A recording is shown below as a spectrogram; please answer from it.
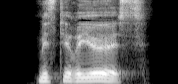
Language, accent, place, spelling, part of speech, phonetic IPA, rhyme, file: German, Germany, Berlin, mysteriös, adjective, [mʏsteˈʁi̯øːs], -øːs, De-mysteriös.ogg
- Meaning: mysterious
